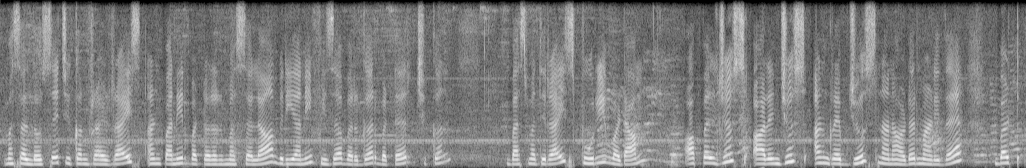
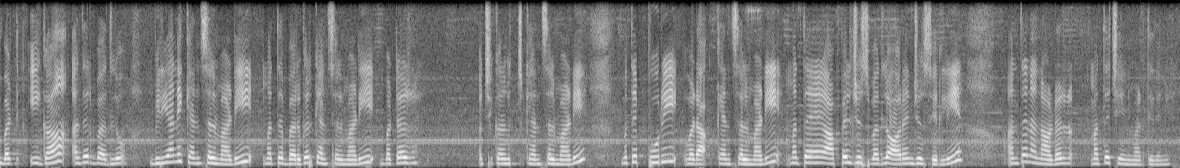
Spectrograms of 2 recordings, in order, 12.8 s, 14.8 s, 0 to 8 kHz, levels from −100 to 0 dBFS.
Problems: background sounds at intervals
